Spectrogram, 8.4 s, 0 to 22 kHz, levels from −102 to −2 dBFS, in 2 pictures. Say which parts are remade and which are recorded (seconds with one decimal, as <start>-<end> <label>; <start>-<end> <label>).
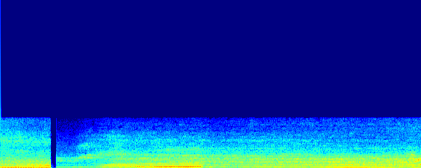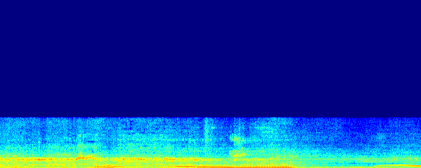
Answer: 0.0-2.0 remade; 2.0-3.7 recorded; 3.7-4.4 remade; 4.4-5.1 recorded; 5.1-5.9 remade; 5.9-7.6 recorded; 7.6-8.4 remade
